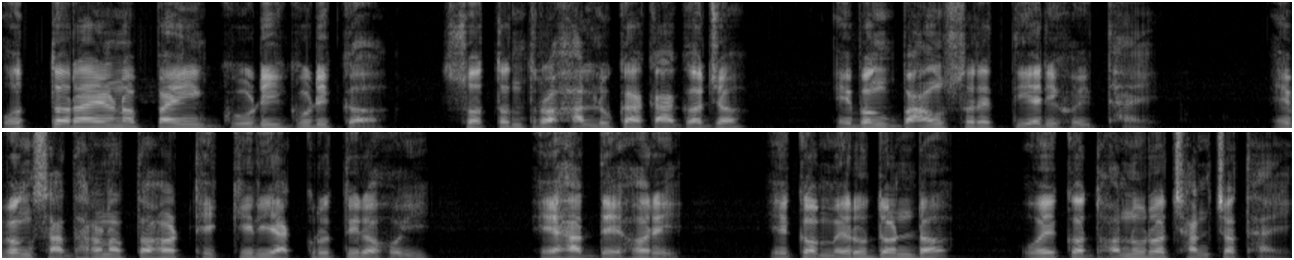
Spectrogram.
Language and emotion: Odia, neutral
